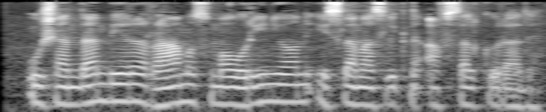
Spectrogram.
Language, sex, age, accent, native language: Uzbek, male, 25-34, Samarqand, Uzbek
